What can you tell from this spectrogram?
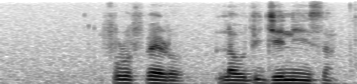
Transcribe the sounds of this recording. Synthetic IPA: fuɺufɛɺɔ | laut̪id͡ʒeniːsa

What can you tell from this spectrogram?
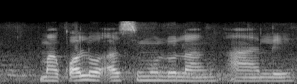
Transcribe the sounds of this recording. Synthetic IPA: makʼwalɔʔasɪmʊlʊlaŋ̩aːlɪ

